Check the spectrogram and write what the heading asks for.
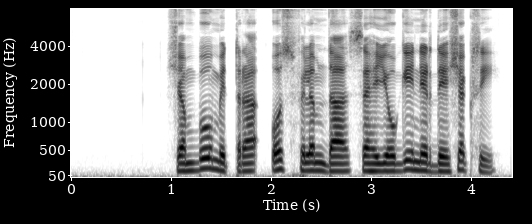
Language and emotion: Punjabi, neutral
